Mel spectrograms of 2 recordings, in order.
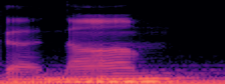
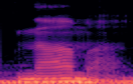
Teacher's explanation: Naam is just nama, but with a schwa deleted.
